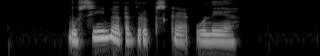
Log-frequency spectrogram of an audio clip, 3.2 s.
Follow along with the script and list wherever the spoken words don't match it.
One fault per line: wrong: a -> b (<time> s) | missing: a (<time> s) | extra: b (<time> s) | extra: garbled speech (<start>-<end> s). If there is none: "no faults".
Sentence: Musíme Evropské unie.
no faults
